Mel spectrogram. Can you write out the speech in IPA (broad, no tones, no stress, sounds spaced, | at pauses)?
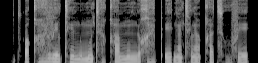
t͡sʼ ɔ qʰ æ̤ v e l tʰ ẽ m ɯ m ũ tʰ æ̤ qʰ æ m ũ ŋ ʉ χ æ̤ pʼ e ɡ æ̃ tʰ l æ̃ qʰ e t͡sʰ ṳ f e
